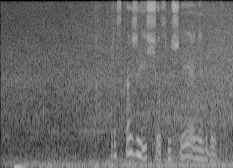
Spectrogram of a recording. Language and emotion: Russian, neutral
